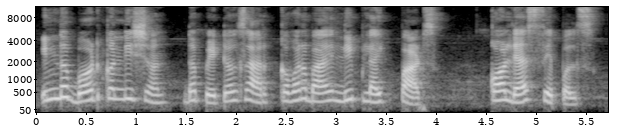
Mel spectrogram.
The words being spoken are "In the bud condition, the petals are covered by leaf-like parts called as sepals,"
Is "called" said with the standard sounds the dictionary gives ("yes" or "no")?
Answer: yes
